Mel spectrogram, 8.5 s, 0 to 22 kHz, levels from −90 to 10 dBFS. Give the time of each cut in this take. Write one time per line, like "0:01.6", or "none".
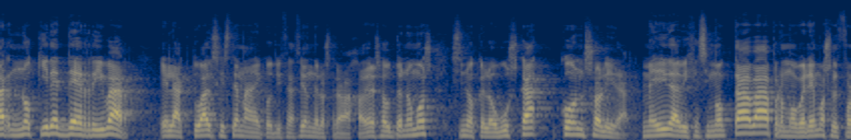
none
